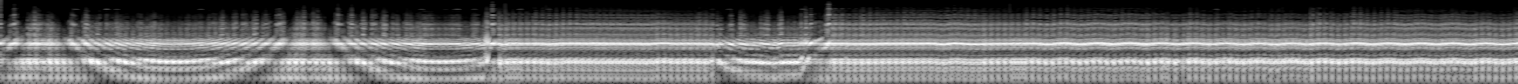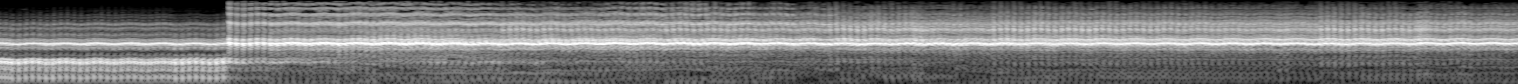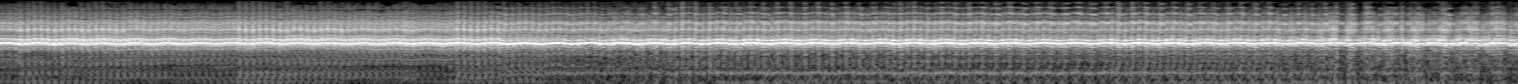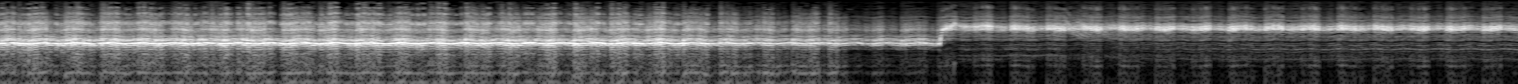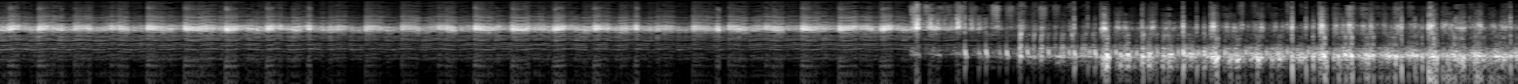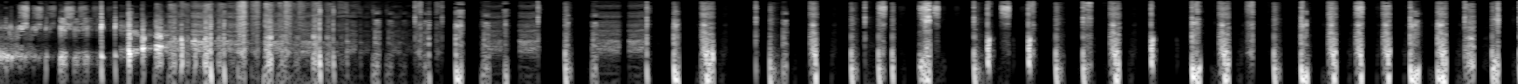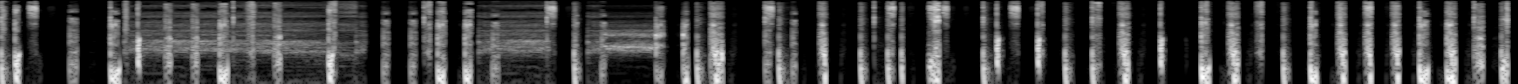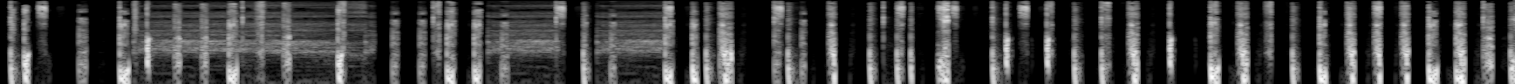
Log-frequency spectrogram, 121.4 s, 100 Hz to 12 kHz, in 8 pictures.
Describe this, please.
bup bop 2021-05-16--11.43.37
Bup bop nonsensical noise
Snickerdoodle, voice, bopping, spoken, nonsense, Music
